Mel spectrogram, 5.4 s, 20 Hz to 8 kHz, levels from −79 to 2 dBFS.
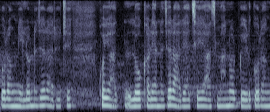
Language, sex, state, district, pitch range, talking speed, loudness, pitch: Rajasthani, female, Rajasthan, Churu, 180-195 Hz, 210 wpm, -21 LUFS, 185 Hz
